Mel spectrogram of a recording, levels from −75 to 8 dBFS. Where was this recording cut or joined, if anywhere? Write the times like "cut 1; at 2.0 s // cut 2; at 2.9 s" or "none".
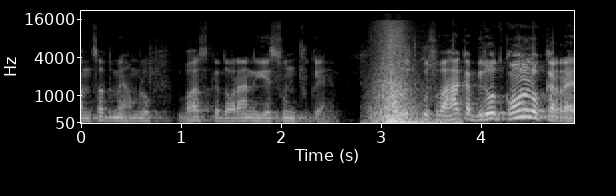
cut 1; at 3.1 s

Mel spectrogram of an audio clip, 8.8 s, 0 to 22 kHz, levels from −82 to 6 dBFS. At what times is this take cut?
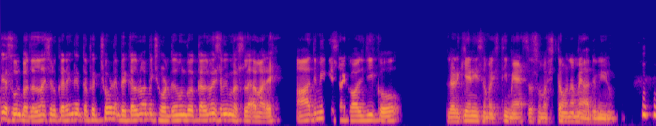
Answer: cut 1; at 3.8 s

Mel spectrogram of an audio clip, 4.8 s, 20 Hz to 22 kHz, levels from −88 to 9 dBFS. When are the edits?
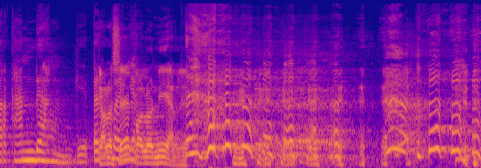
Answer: cut 1; at 0.9 s

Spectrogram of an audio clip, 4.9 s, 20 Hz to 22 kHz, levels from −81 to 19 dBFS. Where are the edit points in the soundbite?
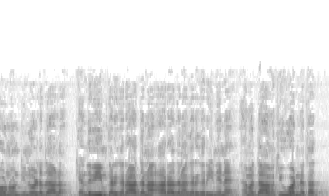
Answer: cut 1; at 1.1 s // cut 2; at 3.6 s

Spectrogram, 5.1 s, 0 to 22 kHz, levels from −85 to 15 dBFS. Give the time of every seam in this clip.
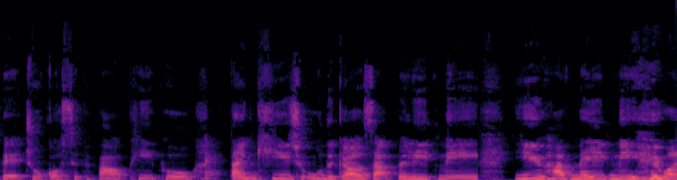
cut 1; at 1.6 s // cut 2; at 3.7 s

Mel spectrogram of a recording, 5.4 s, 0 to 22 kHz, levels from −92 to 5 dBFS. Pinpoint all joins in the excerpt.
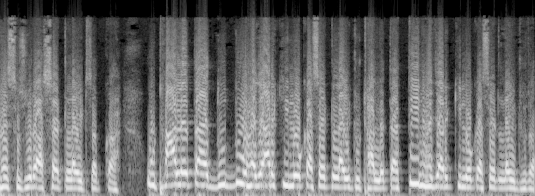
none

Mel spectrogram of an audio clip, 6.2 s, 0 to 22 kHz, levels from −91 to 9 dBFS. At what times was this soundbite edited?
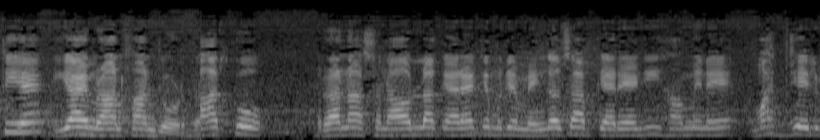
cut 1; at 1.5 s

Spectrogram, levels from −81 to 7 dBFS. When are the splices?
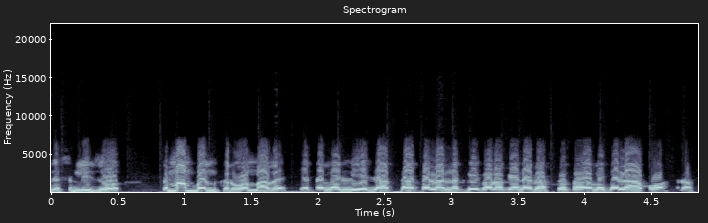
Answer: cut 1; at 1.8 s

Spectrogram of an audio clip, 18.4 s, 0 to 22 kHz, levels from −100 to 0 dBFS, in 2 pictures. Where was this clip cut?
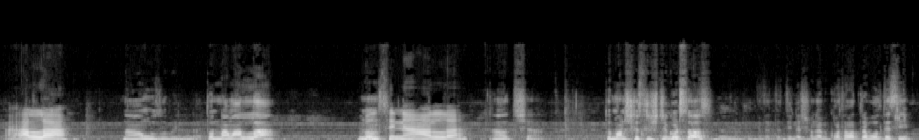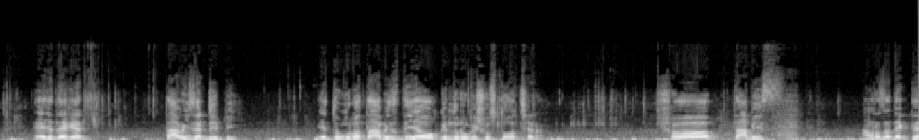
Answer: cut 1; at 8.0 s

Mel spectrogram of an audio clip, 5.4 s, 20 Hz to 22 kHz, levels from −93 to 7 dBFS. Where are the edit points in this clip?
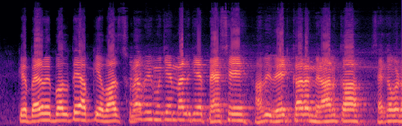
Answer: cut 1; at 1.7 s

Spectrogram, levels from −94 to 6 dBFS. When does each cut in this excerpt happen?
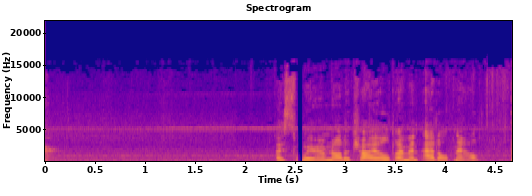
cut 1; at 1.9 s

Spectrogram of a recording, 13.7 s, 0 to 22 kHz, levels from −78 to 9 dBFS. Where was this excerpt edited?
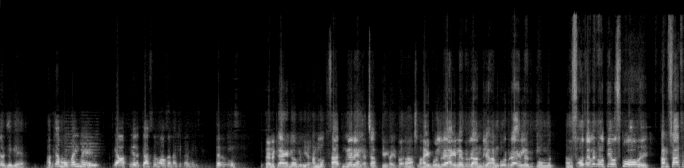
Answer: none

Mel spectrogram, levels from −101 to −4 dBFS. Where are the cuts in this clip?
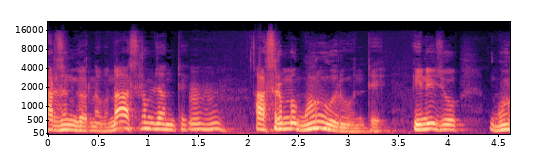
none

